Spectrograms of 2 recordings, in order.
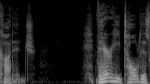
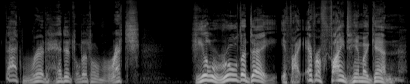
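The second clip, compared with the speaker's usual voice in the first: vengeful threat; 7 semitones higher, 5 dB louder than usual. Acted. Threatens the dwarf.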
